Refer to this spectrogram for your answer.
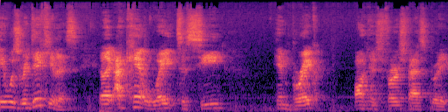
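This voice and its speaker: In a room with audible echo and noticeable background noise, a man speaks in an animated tone at a fairly high pitch and a fairly slow pace, with long, frequent pauses. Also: ordinary pitch variation. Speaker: sports podcast co-host. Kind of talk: casual chat. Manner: stuttering, repeats words.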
